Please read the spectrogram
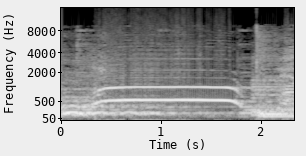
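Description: A woman singing karaoke through a microphone over the backing track, holding one long, steady note for about a second and a half, then stopping.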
